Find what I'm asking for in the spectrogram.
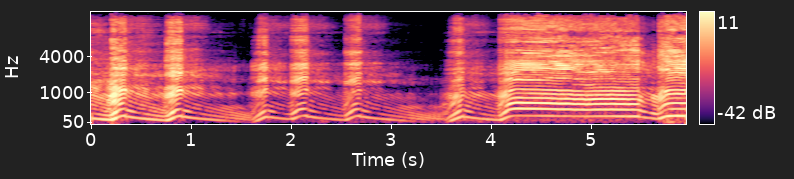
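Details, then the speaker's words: Kraken Vesla RC car with Taylor 35cc reed two-stroke: revs up then sags, won't get on the pipe, and stalls; carburetor suspected of starving for fuel at high RPM, possibly a plugged screen. "oops she died there's something going on I think this carburetor is like I don't know there's something going on with this carburetor it feels like it's like it's starving at a fuel on high RPMs"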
